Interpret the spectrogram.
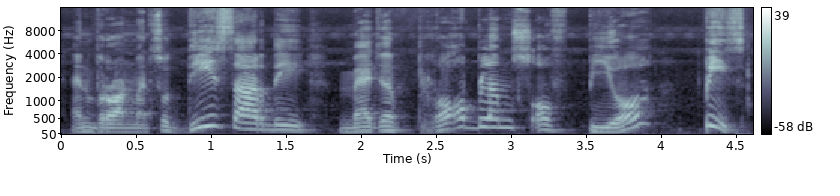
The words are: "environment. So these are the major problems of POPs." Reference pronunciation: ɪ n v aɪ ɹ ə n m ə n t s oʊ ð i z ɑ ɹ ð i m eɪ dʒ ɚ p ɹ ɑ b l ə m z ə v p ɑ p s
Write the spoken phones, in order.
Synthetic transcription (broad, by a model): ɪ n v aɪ ɹ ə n m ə n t s oʊ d i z ɑ ɹ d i m eɪ dʒ ɚ p ɹ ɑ b l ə m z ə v p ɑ p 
